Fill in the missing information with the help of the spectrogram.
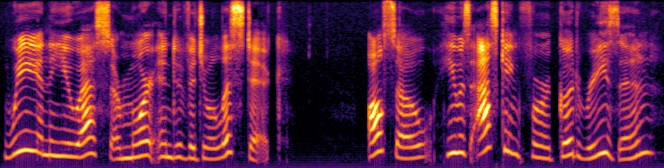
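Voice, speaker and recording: An actress playing an earnest young Ethiopian-student in a radio drama. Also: female voice, high voice, animated, measured pace, no echo. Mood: explaining, defensive. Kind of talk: radio drama acting, simulated video call.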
